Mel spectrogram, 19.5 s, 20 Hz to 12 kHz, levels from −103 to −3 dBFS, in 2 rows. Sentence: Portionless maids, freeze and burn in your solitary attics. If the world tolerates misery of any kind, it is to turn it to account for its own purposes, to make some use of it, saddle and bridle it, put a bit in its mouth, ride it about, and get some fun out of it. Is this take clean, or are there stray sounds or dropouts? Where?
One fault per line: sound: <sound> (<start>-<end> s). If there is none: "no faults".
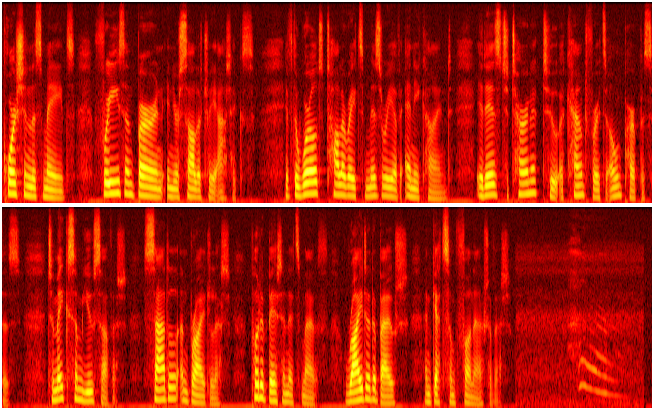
sound: dropout (2.4-2.5 s)
sound: sigh (18.2-19.2 s)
